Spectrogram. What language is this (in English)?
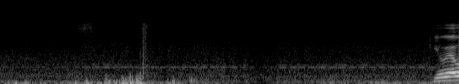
Punjabi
